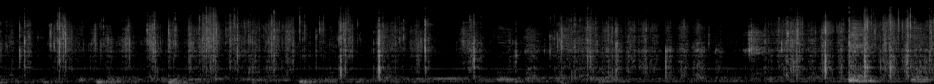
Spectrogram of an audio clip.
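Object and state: Sequin fabric pouch.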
